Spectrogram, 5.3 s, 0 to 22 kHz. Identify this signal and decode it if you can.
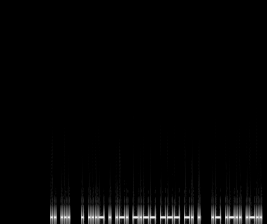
Morse code, heard as a keyed tone, about 34 wpm, 700 Hz. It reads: IS EVERYONE ALL
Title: Sentences from Top 800 Words 35wpm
